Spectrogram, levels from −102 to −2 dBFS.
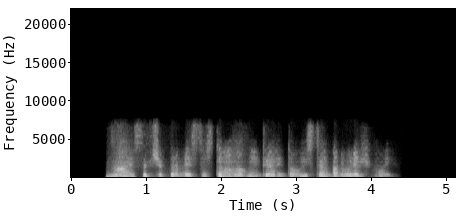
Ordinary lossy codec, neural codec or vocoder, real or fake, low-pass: Opus, 32 kbps; codec, 44.1 kHz, 0.9 kbps, DAC; fake; 7.2 kHz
